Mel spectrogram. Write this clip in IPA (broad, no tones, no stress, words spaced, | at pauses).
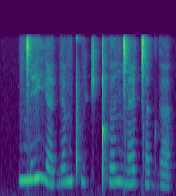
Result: ŋ͡ǀe jæɡæmkʷʰet͡ʃ ǃʰɐ ŋ͡ǀæǀadɡa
